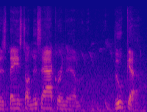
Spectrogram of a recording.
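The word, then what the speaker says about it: VUCA: based on this acronym buca b-u-c-a and that stands for volatility uncertainty complexity and ambiguity again it's buca i think is how you pronounce it volatile volatility uncertainty complexity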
